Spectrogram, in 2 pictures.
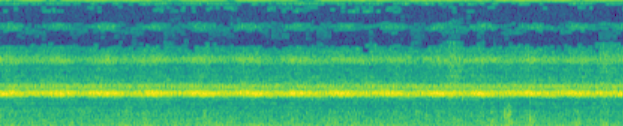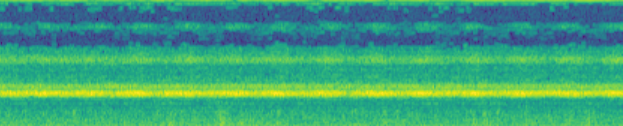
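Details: Crickets at Lake Arrowhead, California, sustaining a shrill, rapidly pulsed chirp with a fainter upper overtone, over low ambient noise with a few soft knocks.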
